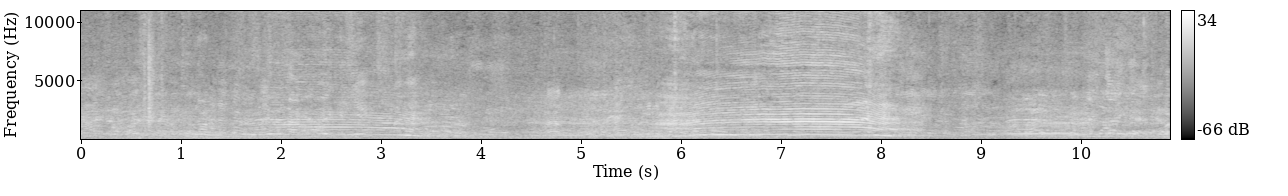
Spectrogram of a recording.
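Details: Friesian and crossbred bull calves at the Aftabganj cattle market, Dinajpur, Bangladesh, 22 July: several long, harmonic moos, some rising then falling, one loud bellow near the middle, amid constant market chatter and bargaining voices.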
